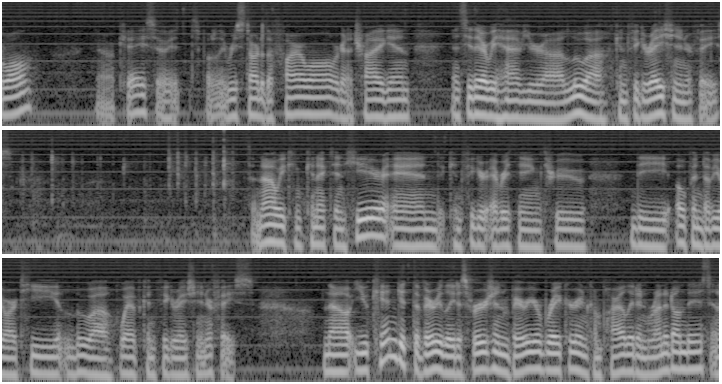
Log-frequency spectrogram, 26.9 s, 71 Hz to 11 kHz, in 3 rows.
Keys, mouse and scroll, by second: 1.3-2.6 typing, 2.3 click, 3.3 click, 5.1-6.1 drag, 8.8-11.8 typing, 14.5 click, 20.5 click, 21.0 click, 21.2 click, 21.6-23.2 drag.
